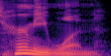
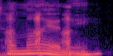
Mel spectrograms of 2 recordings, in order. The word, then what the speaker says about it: Hermione: And she said, the one question she gets all the time is, how do you pronounce Hermie one? Wait, what? It's Hermione. Hermione.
